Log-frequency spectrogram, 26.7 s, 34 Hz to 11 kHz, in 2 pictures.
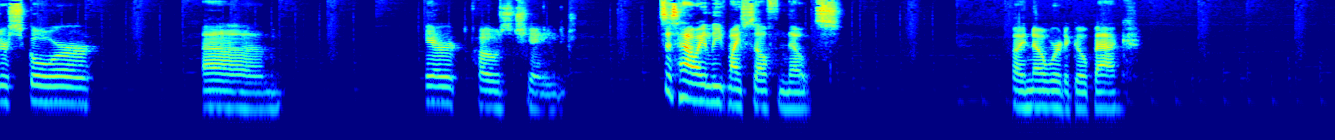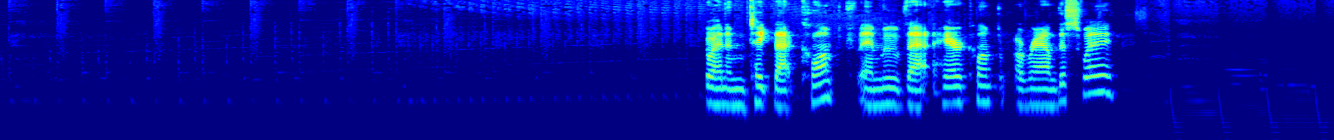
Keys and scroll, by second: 3.0-6.1 typing, 8.0 Return, 13.0 s, 15.0 ctrl+z, 16.8 s, 21.5 s, 23.9 s.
